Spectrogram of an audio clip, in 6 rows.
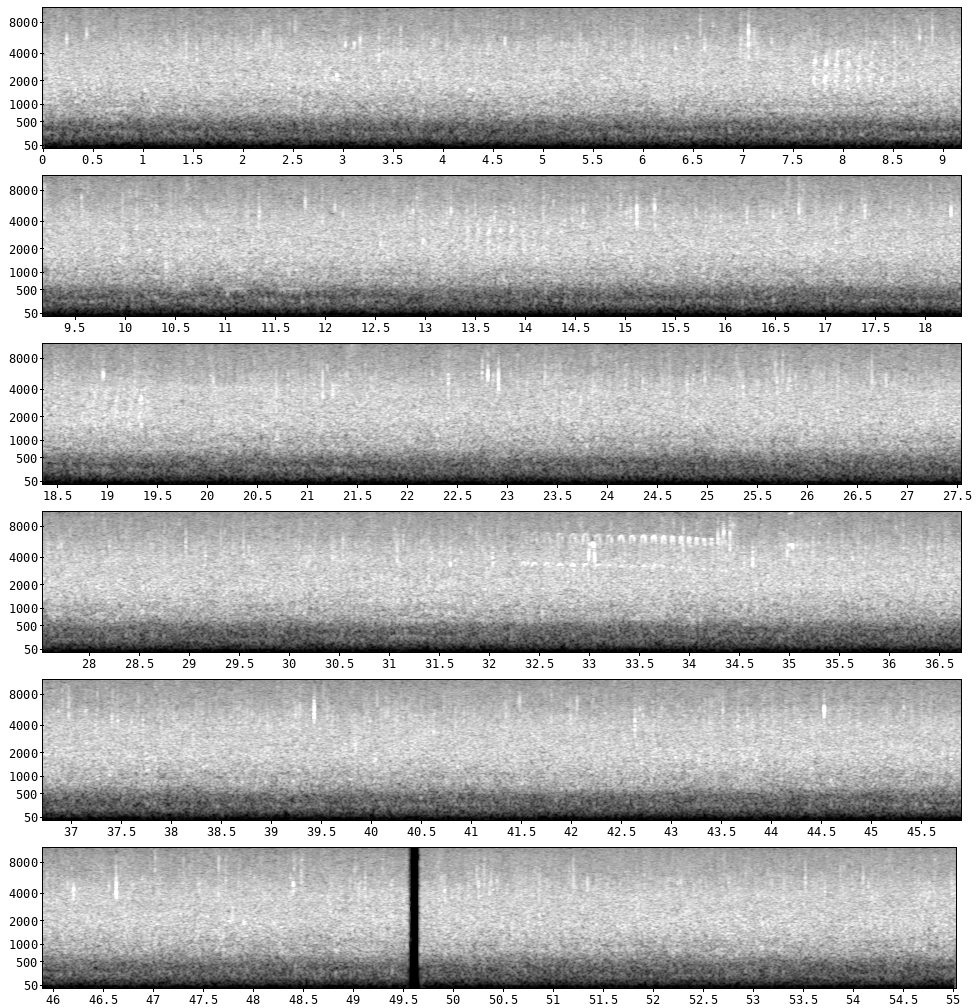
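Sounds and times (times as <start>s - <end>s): rushing water of waterfall: 0.0s - 55.0s
faint bird chirps: 7.7s - 8.4s, 32.2s - 35.3s.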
